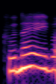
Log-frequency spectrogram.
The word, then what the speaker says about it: Kune: Tell me a bit more about the business was called Kune. Am I pronouncing that correctly?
